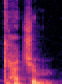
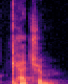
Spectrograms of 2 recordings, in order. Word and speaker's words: catch him: I say catch him him is not a stressed word so the H is silent so you hear catch him catch him did they catch him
